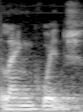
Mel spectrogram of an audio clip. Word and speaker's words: language: tricky uh the the I think it's the GU um very English sound right language so language we all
